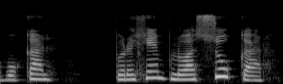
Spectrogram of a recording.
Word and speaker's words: azúcar: Por ejemplo, azúcar, su es la sílaba con mayor fuerza, es la penúltima sílaba, cumple con la regla de acentuación, porque termina en R, colocamos la tilde.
